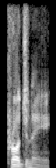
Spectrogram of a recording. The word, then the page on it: progeny: British English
